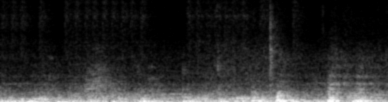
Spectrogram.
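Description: Steady low rumble inside a Yamanote Line commuter train, with rhythmic clickety-clack of wheels over rail joints, continuous, with no voices.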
